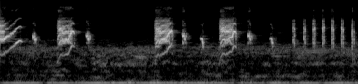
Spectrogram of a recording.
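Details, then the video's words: Long-tailed shrike, a bird in lively song, giving toet-toet sounds to prompt other shrikes to sing: harsh, buzzy bursts mixed with slurred notes, ending in a fast, even trill of short clicks. "Suara burung cendet gacor toet-toet"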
